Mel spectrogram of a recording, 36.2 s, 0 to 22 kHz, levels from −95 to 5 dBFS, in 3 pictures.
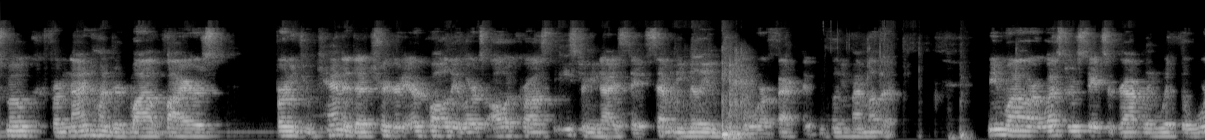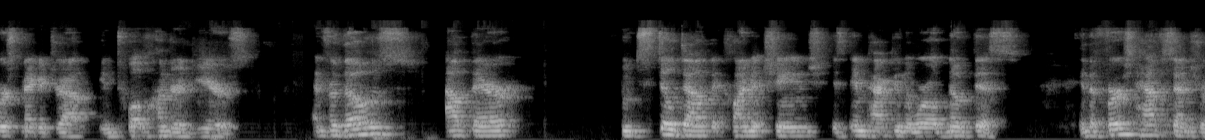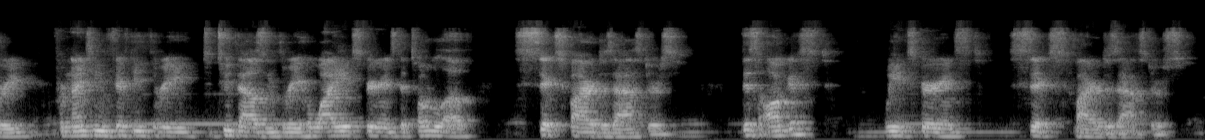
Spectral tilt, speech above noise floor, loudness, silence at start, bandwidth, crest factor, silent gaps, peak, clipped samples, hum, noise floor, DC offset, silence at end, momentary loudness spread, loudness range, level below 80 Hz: -4.5 dB/octave; 57 dB; -28 LUFS; 0 s; 12 kHz; 18 dB; none; -10 dBFS; under 0.1%; none; -85 dBFS; under 0.1%; 0.2 s; 12 LU; 3 LU; -58 dBFS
